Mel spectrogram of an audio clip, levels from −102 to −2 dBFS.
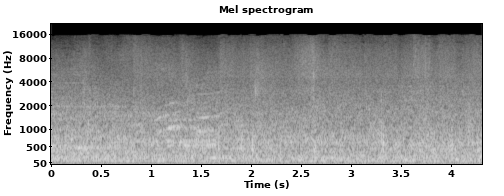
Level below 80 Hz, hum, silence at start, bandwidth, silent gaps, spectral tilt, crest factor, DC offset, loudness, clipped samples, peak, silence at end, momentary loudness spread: -38 dBFS; none; 0 s; 16 kHz; none; -5 dB/octave; 16 dB; 1%; -20 LUFS; under 0.1%; -4 dBFS; 0 s; 2 LU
